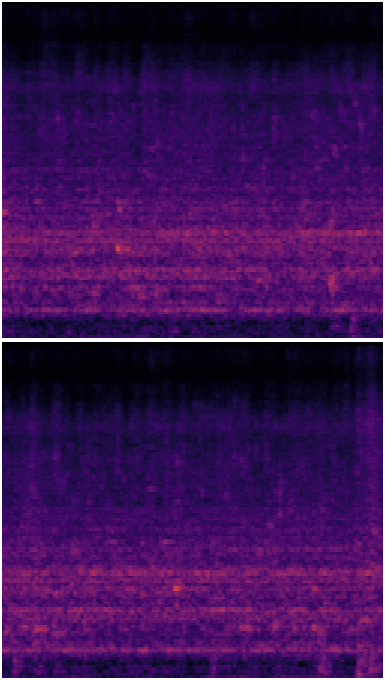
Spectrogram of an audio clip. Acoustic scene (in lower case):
restroom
